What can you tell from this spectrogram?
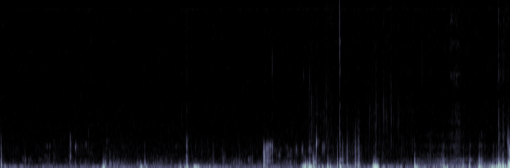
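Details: Stomach growling after drinking cola: low gurgling rumbles and bubbling pops from the belly, normal bowel sounds.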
